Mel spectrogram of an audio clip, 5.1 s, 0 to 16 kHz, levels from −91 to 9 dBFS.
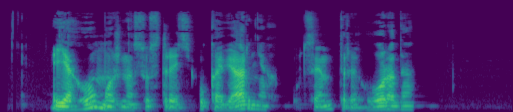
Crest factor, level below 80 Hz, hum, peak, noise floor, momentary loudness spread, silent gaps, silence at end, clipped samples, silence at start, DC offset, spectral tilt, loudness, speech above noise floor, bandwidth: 24 dB; -58 dBFS; none; 0 dBFS; -77 dBFS; 15 LU; none; 1 s; under 0.1%; 0.5 s; under 0.1%; -5.5 dB/octave; -22 LUFS; 55 dB; 11 kHz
